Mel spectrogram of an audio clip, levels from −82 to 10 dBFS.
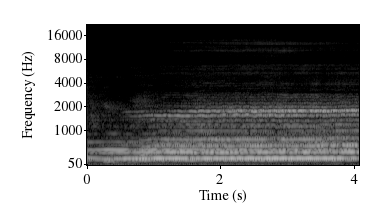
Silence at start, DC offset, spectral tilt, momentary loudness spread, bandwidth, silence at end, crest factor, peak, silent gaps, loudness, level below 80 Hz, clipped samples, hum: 0 s; under 0.1%; -8.5 dB/octave; 7 LU; 13.5 kHz; 0 s; 12 dB; -12 dBFS; none; -25 LUFS; -58 dBFS; under 0.1%; none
